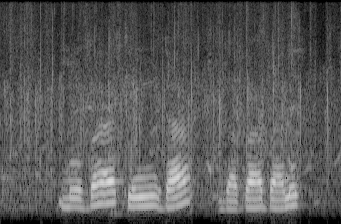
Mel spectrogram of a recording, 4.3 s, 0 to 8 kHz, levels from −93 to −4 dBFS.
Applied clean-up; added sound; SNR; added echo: none; Applause; 13 dB; none.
